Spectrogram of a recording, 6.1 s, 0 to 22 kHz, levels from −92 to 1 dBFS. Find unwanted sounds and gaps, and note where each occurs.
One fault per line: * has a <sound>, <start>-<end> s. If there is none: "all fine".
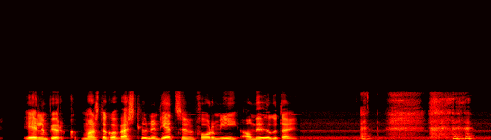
* has a laugh, 4.4-6.0 s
